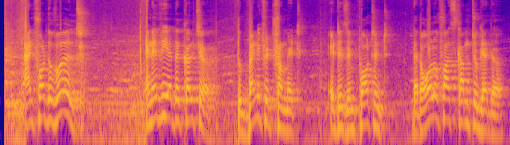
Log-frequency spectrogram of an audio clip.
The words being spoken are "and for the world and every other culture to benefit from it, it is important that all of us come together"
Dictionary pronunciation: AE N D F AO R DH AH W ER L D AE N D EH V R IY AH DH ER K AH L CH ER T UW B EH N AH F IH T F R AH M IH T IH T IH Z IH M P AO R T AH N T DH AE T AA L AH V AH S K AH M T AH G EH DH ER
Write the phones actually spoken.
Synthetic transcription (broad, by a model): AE N D F AO R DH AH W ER L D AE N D EH V R IY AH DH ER K AH L CH ER T UW B EH N AH F IH T F R AH M IH T IH T IH Z IH M P AO R T AH N T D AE T AA L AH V AH S K AH M T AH G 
